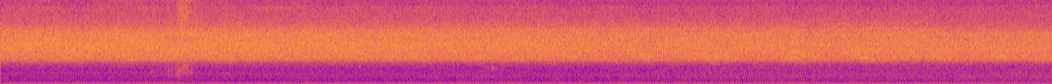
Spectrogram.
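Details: A dense cicada chorus in the Northwest Arkansas Ozarks makes a loud, steady, high, hissing drone that never lets up.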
